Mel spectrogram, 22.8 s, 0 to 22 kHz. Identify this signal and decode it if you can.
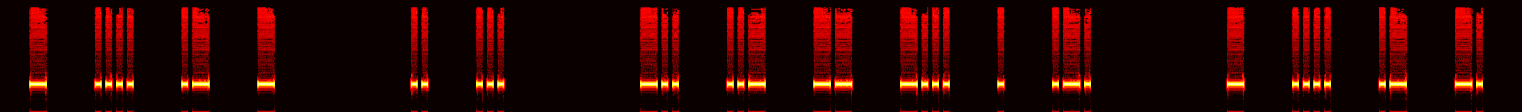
Morse code, heard as a keyed tone, about 15 wpm, spaced as for 8 wpm, 1000 Hz. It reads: THAT IS DUMBER THAN
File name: qotdfiles / 8wpm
